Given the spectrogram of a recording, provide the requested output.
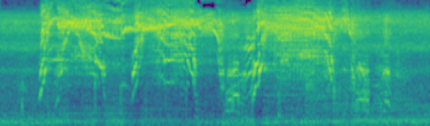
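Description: A monkey screams loudly in harsh, shrill bursts that sweep up and down in pitch.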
